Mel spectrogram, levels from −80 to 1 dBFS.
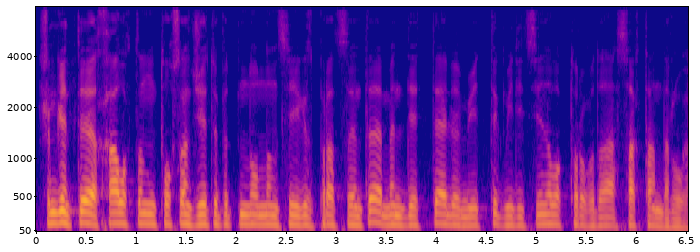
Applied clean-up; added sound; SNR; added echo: none; none; none; none.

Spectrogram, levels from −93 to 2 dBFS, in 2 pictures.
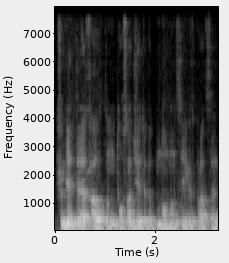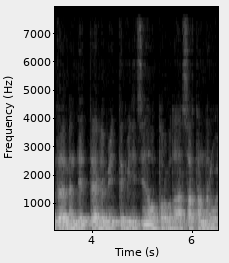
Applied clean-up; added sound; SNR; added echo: neural separator model SepFormer DNS4.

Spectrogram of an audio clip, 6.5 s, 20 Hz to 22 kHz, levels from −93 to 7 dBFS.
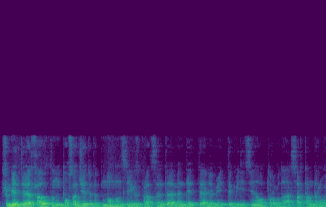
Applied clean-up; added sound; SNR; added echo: none; Wind; 12 dB; reverberation time 0.6 s.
